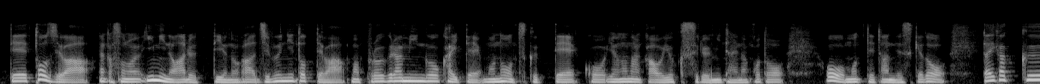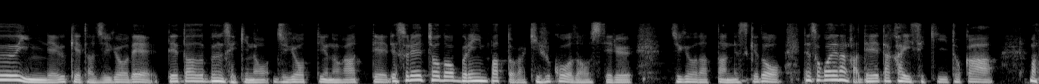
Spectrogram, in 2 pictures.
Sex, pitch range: male, 110-145 Hz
